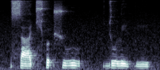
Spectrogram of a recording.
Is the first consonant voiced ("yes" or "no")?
no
